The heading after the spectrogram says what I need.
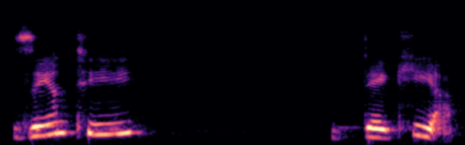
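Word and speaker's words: Zantedeschia: Zant T dechia.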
